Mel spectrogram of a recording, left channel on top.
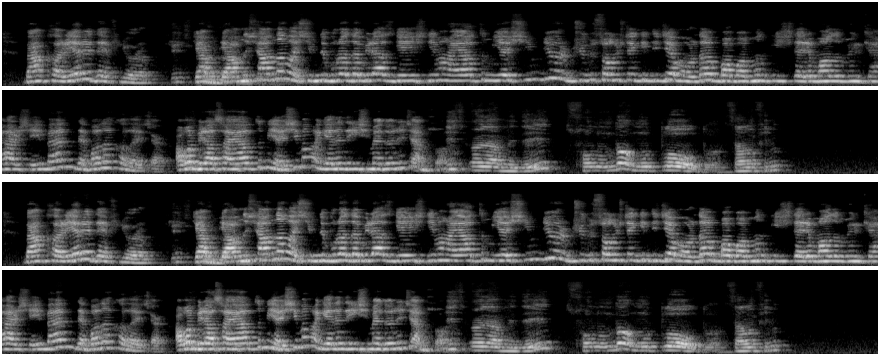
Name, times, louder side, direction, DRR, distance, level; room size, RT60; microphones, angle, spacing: voice 1, 0.2-1.4 1.9-13.3, right 2 dB, 80° right, 0 dB, 0.9 m, -19 dB
voice 2, 1.7-2.6 13.2-14.2 14.6-16.5, equal, 5° left, -4 dB, 1.1 m, -22 dB
2.7 x 2.4 x 2.3 m, 0.28 s
head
